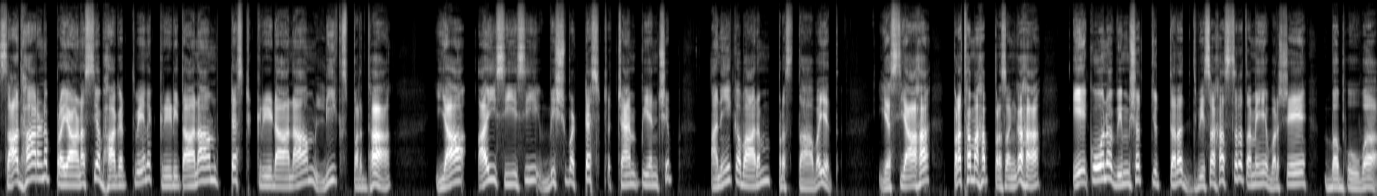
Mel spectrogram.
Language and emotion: Sanskrit, neutral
